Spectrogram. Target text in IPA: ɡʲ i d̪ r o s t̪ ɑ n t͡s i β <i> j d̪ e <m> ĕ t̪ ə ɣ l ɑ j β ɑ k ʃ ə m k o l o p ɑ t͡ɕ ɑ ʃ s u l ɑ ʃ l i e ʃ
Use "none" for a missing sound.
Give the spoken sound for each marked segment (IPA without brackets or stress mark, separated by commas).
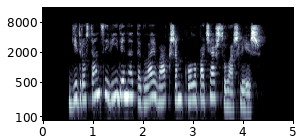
i, n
